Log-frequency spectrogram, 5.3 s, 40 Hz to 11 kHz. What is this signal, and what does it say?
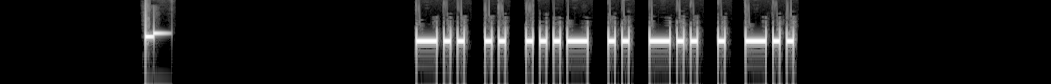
Morse code, heard as a keyed tone, about 34 wpm, 700 Hz. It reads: DIVIDED
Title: ED Suffix - Top 100 Words with Base Words 35wpm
